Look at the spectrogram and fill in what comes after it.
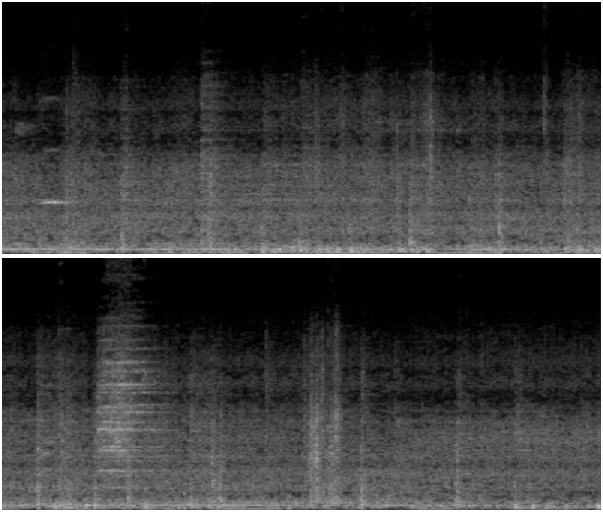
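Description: Passenger coaches of an express train rolling past, a steady rumble with the wheels clicking over the rail joints. A short high-pitched burst, like a wheel squeal, cuts in about seven seconds in.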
